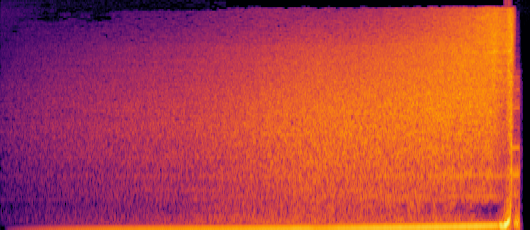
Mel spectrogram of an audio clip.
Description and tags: awesome sound
a soud made by reversing techno drop by thecluegeek
electric, sound, weird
